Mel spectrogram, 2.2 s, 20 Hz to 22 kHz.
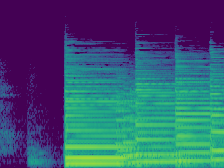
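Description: Yamaha DGX-670 digital piano in a piano voice: after about half a second of silence a full sustained chord starts, followed by two chord changes.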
